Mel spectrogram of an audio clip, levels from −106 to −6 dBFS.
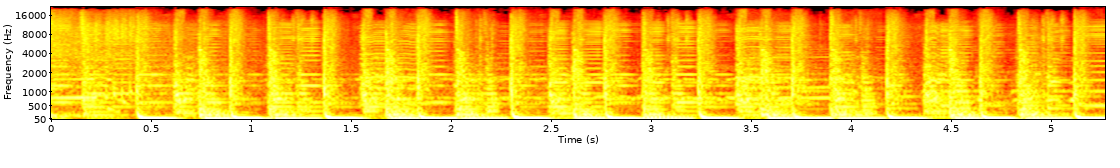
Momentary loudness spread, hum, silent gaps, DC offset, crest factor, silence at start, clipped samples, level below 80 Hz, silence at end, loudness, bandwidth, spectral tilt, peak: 1 LU; none; none; under 0.1%; 8 dB; 0 s; 0.5%; -8 dBFS; 0 s; -10 LUFS; over 20 kHz; -4 dB/octave; 0 dBFS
